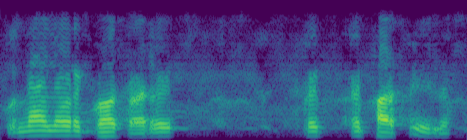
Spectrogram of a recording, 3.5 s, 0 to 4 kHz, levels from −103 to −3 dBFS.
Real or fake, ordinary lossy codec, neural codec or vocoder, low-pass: fake; none; codec, 16 kHz, 1 kbps, FreqCodec, larger model; 3.6 kHz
